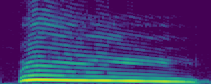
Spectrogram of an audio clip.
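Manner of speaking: high gleeful whee; imitated whee. Dad voicing oldest son's jump, high gleeful whee. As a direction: squeal it as the son jumps. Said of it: "he goes".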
